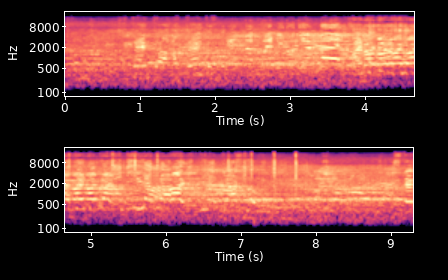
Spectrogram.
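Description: Men shout instructions loudly.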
